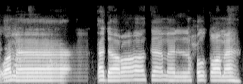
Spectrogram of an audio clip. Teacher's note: জি তো যেহেতু হামজা আসল রূপে আসেনি, সেহেতু এটি মাদ্দে মুনফাসিল এবং এখানে সরু মাদ আছে, ঠিক আছে? হ্যাঁ, তো এখানে তিন আলিফ পরিমাণ টান দিয়ে পড়তে হবে।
